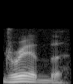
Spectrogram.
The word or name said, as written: drib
